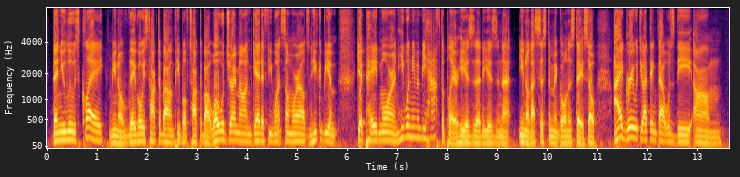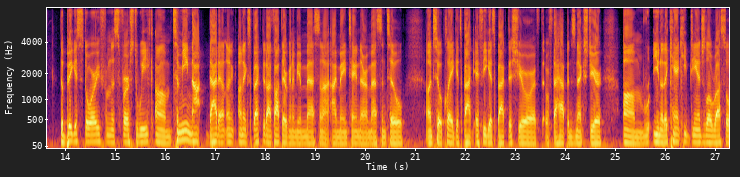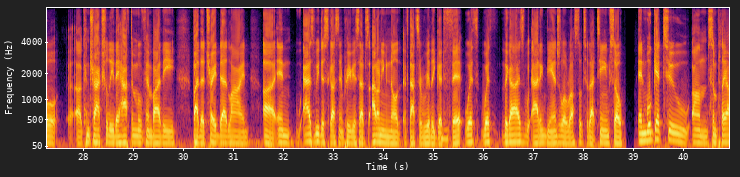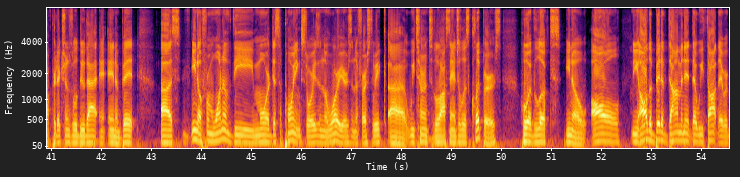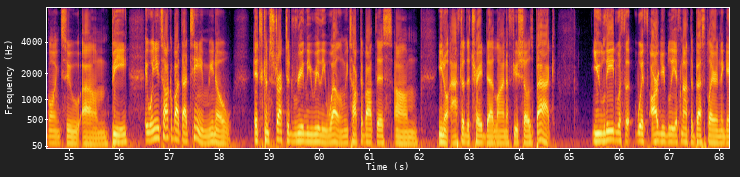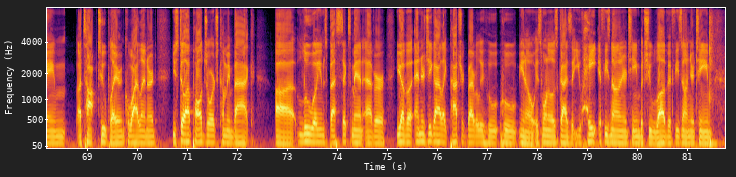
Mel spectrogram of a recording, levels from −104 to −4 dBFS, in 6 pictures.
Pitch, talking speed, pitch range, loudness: 100 Hz, 235 wpm, 95-110 Hz, -12 LUFS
